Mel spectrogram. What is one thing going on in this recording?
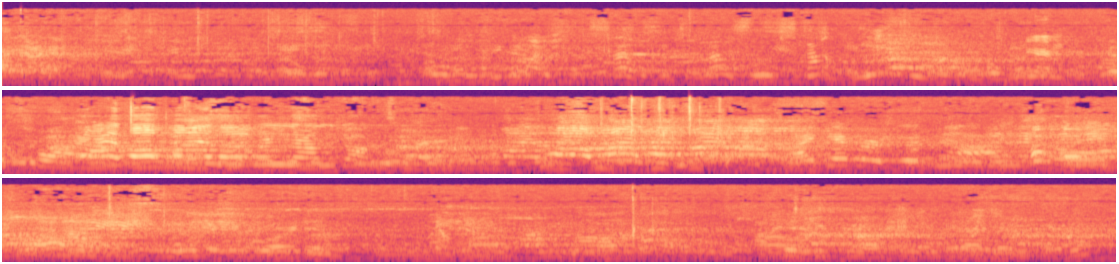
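A crowd of people murmurs in the background.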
